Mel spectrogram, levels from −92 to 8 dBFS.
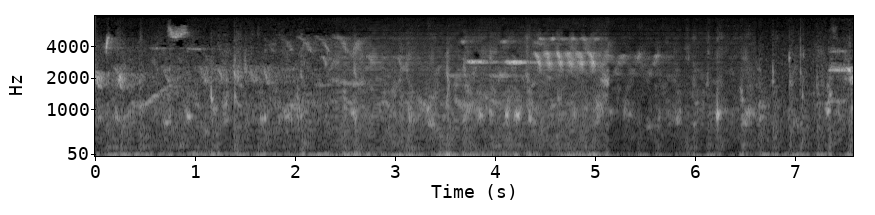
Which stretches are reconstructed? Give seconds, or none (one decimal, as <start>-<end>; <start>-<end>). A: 2.4-6.6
